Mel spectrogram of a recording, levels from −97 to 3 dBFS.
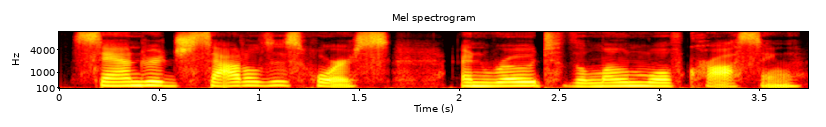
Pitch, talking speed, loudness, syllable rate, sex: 200 Hz, 175 wpm, -17 LUFS, 4.9 syllables/s, female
